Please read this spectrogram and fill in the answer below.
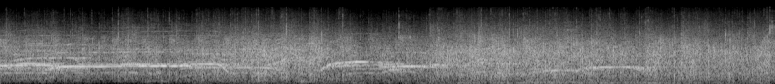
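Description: Audience applauding, with a few long calls from the crowd held over the clapping in the first half.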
